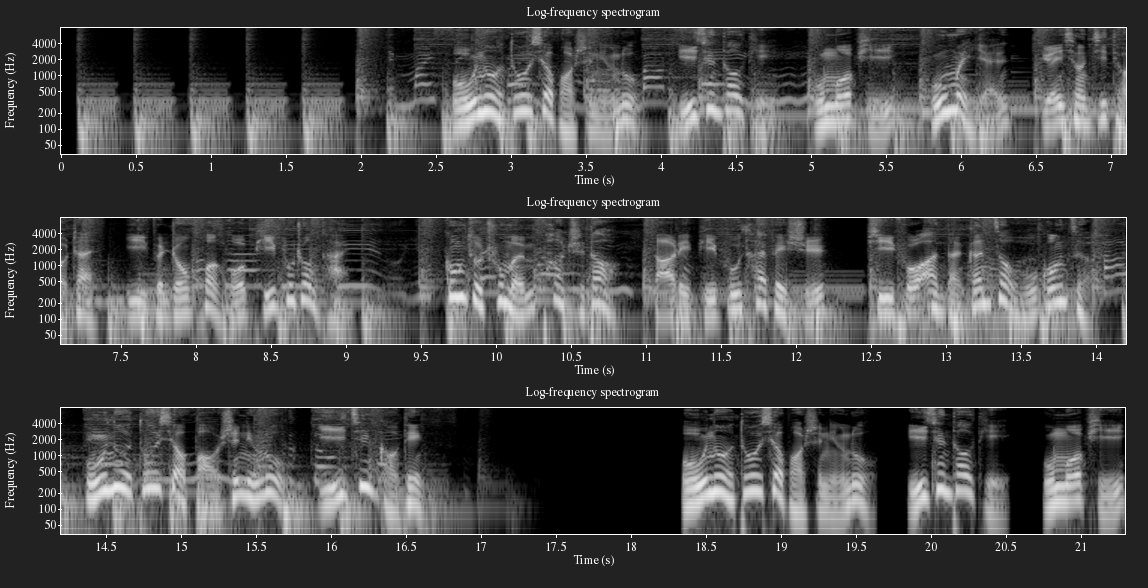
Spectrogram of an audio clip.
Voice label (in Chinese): 信息流广告年轻时尚; 无锘保湿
